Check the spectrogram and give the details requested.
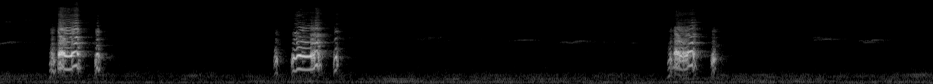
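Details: Female junglefowl calling to lure males and make them crow: three widely spaced hoarse clucks, each with a brief trailing note, over a steady low background hum.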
